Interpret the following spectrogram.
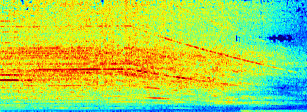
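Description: Handheld electric wood router cutting a rectangular switch-box opening in a wooden wall panel. Its motor whine falls slowly in pitch and winds down near the end, when a low steady hum comes in.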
